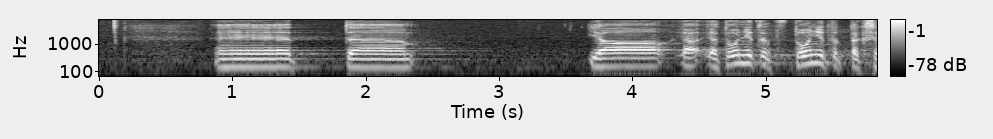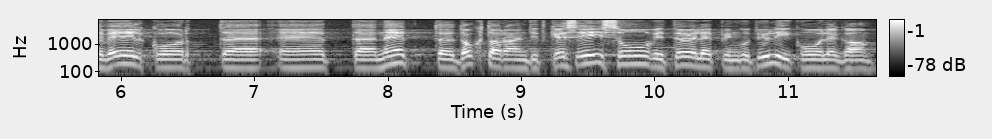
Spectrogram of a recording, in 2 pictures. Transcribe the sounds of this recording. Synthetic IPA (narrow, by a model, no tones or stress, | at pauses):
et̪ː | jɑjɑjɑt̪onʲit̪t̪o̞nʲːit̪ːˑɑt̪ːˑɑkse̞ve̞ːlko̞rd̪̥et̪ːne̞ːd̪̥d̪o̞kt̪o̞ɾɑnʲd̪id̪̥ke̞se̞jso̞ːvit̪ø̞ːle̞pˑːiŋɡ̥ud̪̥ylʲiko̞ːlʲiɡ̥ɑ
